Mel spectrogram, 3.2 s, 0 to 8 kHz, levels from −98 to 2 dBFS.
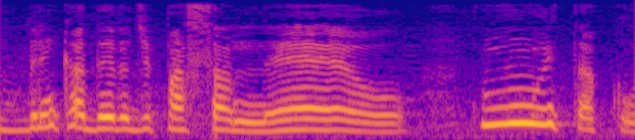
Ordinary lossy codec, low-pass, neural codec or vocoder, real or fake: Opus, 64 kbps; 7.2 kHz; none; real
